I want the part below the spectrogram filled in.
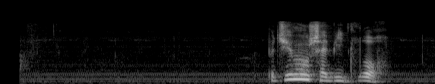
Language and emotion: Russian, neutral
